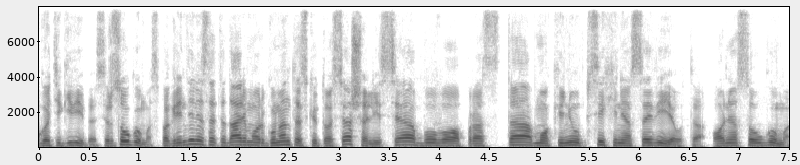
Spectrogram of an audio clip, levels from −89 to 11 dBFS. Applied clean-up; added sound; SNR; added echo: neural mask model RNNoise.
